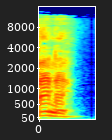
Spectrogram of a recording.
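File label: "banner", British English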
